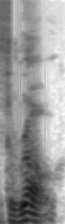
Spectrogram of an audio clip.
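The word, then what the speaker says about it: Thoreau: him as Henry David Thorough you know an accent on the last syllable and uh there's evidence that he pronounced his name with an accent on the first syllable so it sounds like thorough like I was very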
